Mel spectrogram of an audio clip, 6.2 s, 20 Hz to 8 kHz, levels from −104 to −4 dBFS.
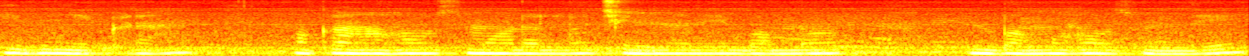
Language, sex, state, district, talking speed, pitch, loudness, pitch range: Telugu, female, Andhra Pradesh, Manyam, 105 wpm, 180 Hz, -12 LUFS, 175-195 Hz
